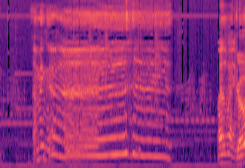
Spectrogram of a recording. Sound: moans

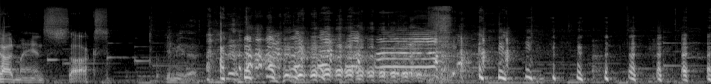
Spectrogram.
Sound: laugh; laugh

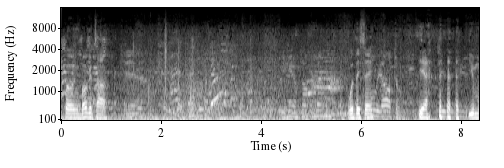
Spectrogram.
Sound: people speaking in spanish

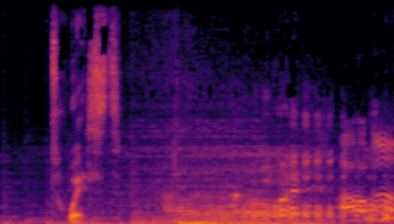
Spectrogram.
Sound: murmuring

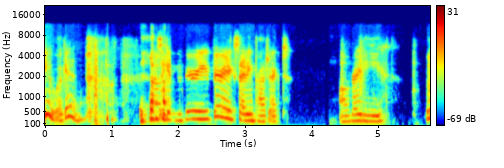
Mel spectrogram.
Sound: laugh

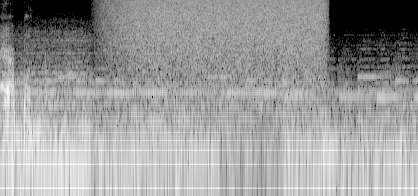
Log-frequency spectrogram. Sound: electric buzzing

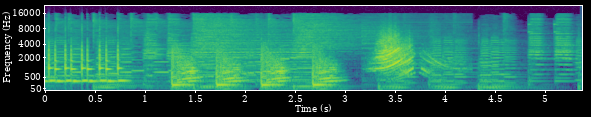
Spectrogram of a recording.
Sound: xylophone sound effects; boinging sound effect

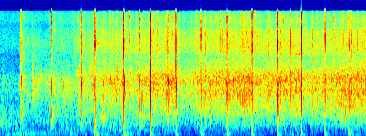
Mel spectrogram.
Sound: applause

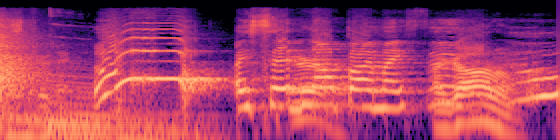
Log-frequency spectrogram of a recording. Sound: screams

